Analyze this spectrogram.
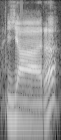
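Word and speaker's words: Jahr: Of course तो एच अगर बीच में आता तो साइलेंट हो जाता है। राइट? तो यहां पे साइलेंट है तो हम बोल रहे हैं यार यार तो इश्न 20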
